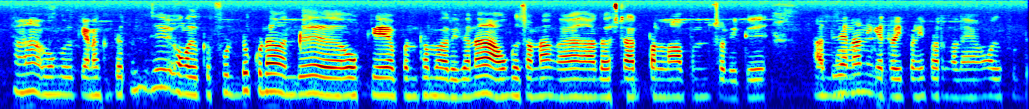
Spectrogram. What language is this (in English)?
Tamil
